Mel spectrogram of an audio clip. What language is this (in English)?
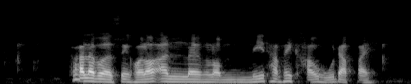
Thai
